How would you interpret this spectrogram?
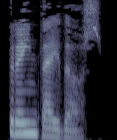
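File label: "treinta y dos", Spanish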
